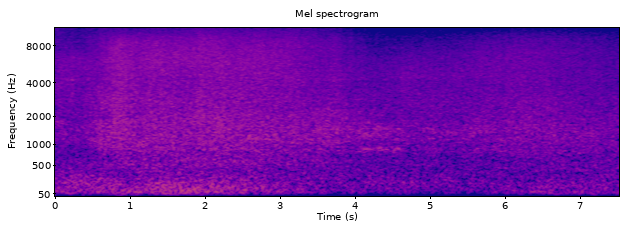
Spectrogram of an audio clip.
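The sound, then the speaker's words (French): A steady roar of rough ocean surf with troughs of 3 to 4 metres fills the scene, a continuous broad wash of water that swells slightly early on and never really breaks into distinct waves. No voices. “Les vagues m'épuisent.”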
